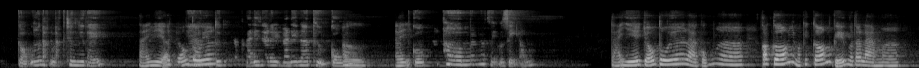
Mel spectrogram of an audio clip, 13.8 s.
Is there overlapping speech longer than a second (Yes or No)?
No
